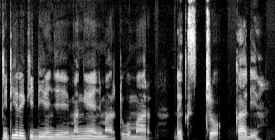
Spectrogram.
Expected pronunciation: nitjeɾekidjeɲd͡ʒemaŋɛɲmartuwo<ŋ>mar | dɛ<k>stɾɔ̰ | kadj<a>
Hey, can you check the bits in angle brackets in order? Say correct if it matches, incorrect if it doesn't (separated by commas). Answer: incorrect, correct, correct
